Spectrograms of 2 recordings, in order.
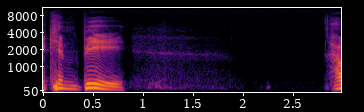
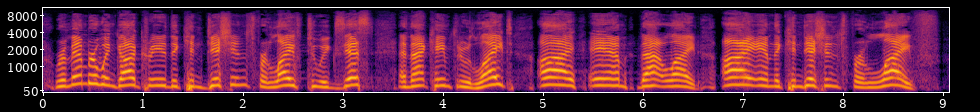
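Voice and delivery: loud, high preaching climax; full-force preaching; 10 semitones higher, 11 dB louder than usual. Acted. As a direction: proclaim it to the back row. Climax of sermon.

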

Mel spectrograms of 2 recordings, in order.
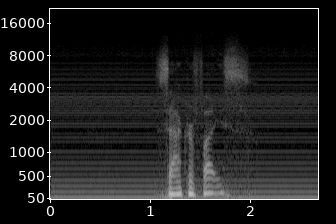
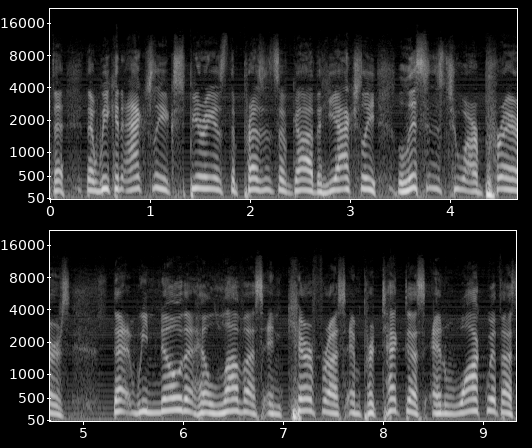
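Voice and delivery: higher-pitched, urgent sermon flow; fervent preaching; 8 semitones higher, 3 dB louder than usual. Real, not acted. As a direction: preach it with rising passion, phrase upon phrase. Preaches with mounting fervour.

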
